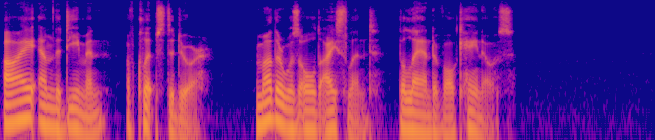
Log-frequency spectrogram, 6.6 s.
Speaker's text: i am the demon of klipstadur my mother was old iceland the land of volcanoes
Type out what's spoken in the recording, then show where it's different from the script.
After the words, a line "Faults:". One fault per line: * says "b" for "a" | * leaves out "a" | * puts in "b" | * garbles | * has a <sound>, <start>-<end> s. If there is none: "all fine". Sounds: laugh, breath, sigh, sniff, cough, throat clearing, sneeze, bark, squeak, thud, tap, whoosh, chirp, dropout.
i am the demon of klipstadur mother was old iceland the land of volcanoes
Faults:
* leaves out "my"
